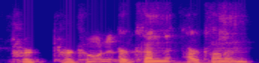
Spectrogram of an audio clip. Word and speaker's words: Harkonnen: Kabuki has corrected my pronunciation about the Harkonnens. Harkonnen?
